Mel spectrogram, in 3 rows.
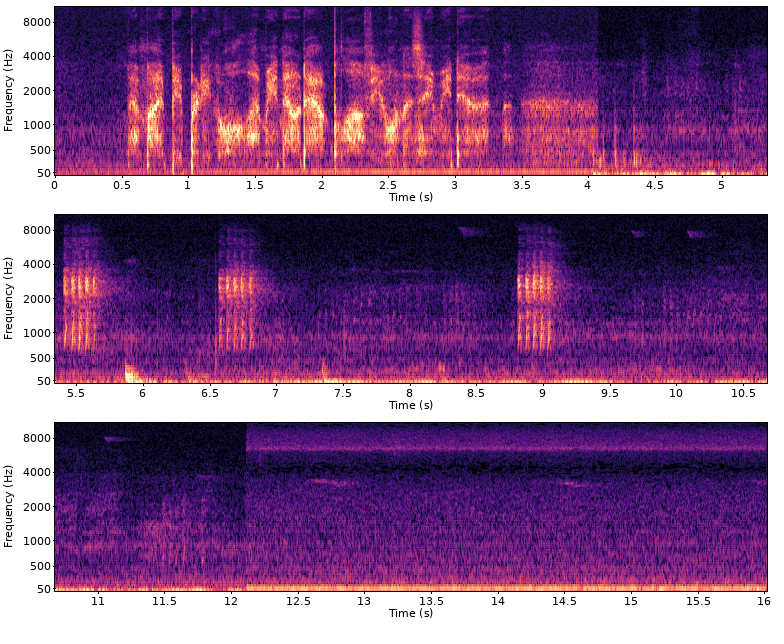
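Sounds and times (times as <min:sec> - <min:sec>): raspy bird calls: 0:05.4 - 0:05.8, 0:06.5 - 0:07.0, 0:07.6 - 0:11.9.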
